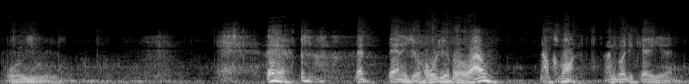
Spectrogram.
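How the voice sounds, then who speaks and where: A man's voice: on the low side, lively intonation, moderate pace, darkish tone, close to an everyday voice. An actor playing a loyal, remorseful soldier comforting his comrade in a 1930s radio drama. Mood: encouraging. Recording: dull, lo-fi 1930s radio broadcast.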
